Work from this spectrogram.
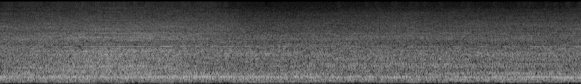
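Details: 1997 Hoover Dirt Finder Power Drive self-propelled upright vacuum, model U6331-930, Elite style, running: steady, even rushing hum with faint constant tone, no rattles or surges; runs exceptionally smooth and surprisingly quiet for an Elite, normal running.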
